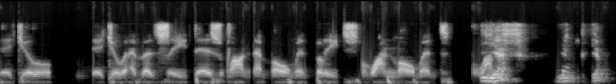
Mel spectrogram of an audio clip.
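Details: Electrolarynx speech in a woman after laryngectomy surgery, using the Inspiration electrolarynx device.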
